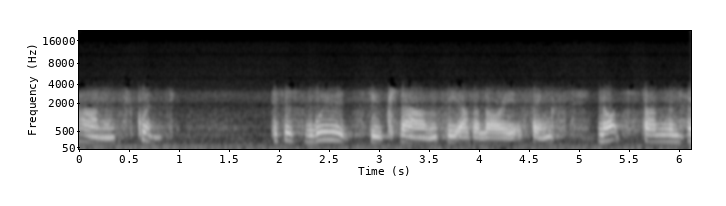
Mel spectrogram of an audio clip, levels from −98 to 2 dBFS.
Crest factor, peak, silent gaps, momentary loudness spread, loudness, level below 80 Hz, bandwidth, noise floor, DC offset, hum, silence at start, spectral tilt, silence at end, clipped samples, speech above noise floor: 18 dB; -10 dBFS; none; 9 LU; -27 LUFS; -62 dBFS; 5.8 kHz; -57 dBFS; under 0.1%; none; 0 s; -6.5 dB/octave; 0 s; under 0.1%; 31 dB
